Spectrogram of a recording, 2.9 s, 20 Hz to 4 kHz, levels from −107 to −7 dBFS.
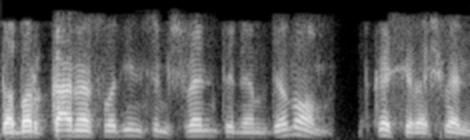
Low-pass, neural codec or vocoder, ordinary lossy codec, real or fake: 3.6 kHz; none; MP3, 32 kbps; real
